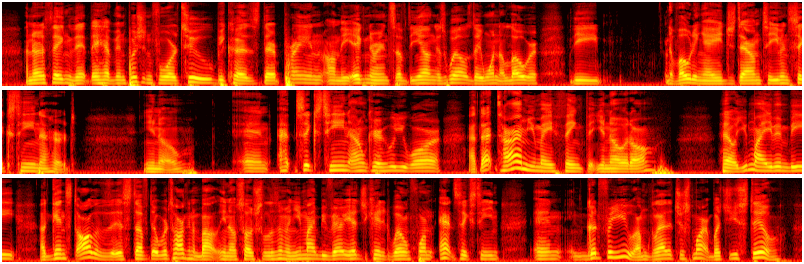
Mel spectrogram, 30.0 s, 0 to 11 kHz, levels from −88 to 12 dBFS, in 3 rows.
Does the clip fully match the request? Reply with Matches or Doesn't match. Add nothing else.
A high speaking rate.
Doesn't match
